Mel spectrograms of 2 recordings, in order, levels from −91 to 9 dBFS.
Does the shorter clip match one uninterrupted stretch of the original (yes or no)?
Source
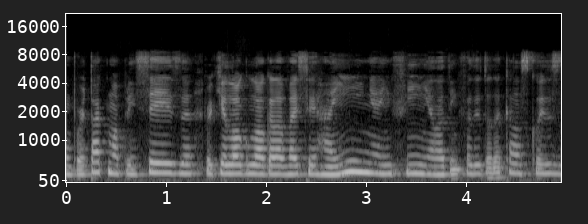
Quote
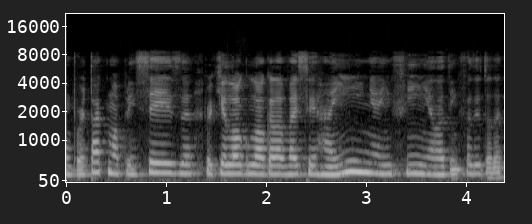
yes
